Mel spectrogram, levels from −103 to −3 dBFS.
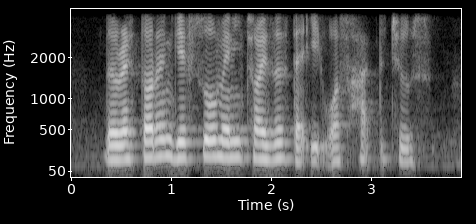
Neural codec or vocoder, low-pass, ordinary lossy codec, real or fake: codec, 44.1 kHz, 7.8 kbps, DAC; 3.6 kHz; none; fake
